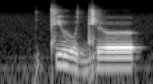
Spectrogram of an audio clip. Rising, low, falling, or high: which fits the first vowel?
falling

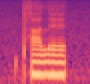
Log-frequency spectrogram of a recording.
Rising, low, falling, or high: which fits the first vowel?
low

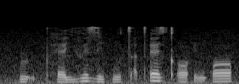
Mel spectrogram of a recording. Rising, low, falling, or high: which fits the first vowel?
low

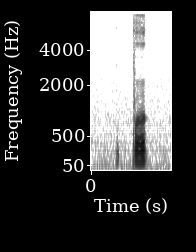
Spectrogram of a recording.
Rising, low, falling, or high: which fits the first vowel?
rising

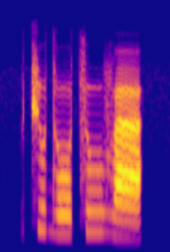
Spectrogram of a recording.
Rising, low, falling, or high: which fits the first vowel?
high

